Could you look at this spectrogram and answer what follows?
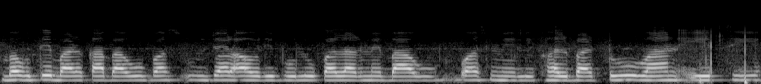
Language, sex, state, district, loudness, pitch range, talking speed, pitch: Bhojpuri, female, Bihar, East Champaran, -17 LUFS, 190-200 Hz, 190 wpm, 195 Hz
